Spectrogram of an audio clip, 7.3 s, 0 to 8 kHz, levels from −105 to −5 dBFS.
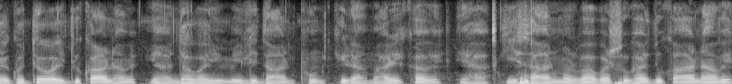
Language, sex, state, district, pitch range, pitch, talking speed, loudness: Chhattisgarhi, male, Chhattisgarh, Sarguja, 125-135 Hz, 130 Hz, 170 wpm, -23 LUFS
